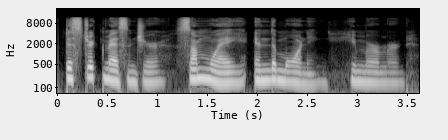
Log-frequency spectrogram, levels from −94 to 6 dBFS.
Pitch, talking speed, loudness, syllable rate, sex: 155 Hz, 115 wpm, -20 LUFS, 4.6 syllables/s, female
